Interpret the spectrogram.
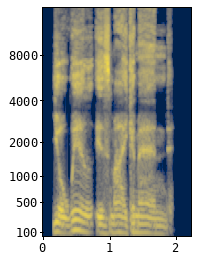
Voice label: rogue custom line vocal your will is my command male 30s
